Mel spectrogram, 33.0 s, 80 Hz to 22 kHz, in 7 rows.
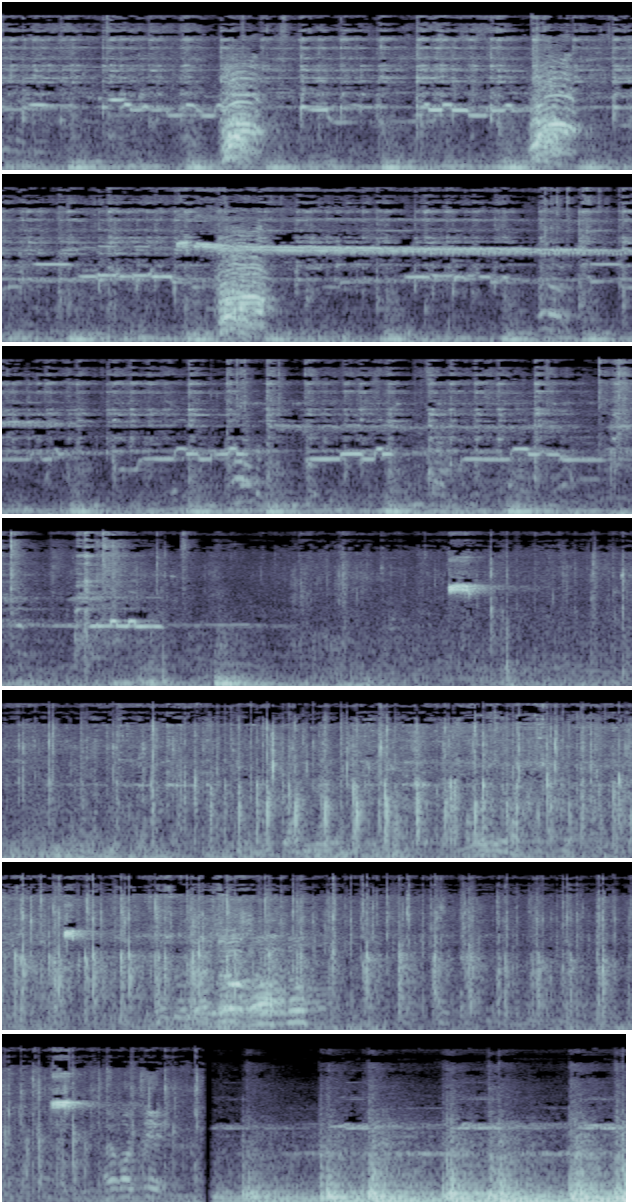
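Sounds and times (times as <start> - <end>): festival flute and drum music: 0.0 - 18.2, 21.5 - 25.6, 28.5 - 33.0
crowd chatter: 8.7 - 29.9
rapid hand claps: 18.8 - 29.9.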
